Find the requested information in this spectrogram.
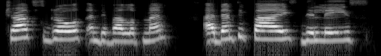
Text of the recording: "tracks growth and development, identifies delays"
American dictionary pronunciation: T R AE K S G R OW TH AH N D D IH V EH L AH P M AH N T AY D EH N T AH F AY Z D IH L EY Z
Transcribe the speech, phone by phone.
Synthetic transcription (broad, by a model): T R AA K S G R OW T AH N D D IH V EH L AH P M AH N T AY D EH N T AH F AY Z D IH L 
